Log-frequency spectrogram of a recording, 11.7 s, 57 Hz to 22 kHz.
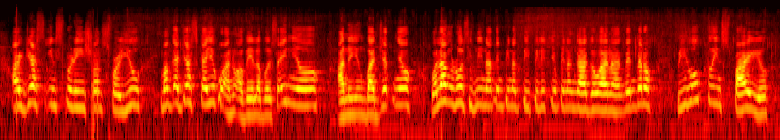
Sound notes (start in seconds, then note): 0.0 sizzles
